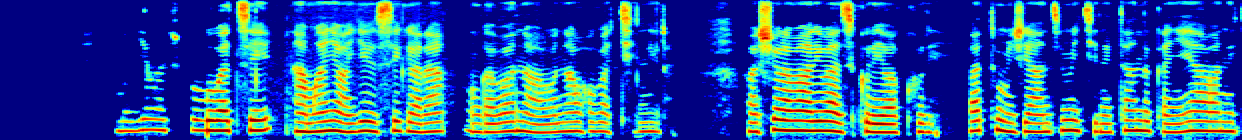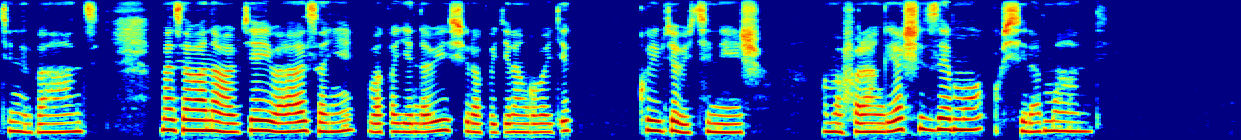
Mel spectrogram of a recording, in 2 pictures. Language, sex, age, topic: Kinyarwanda, female, 25-35, education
